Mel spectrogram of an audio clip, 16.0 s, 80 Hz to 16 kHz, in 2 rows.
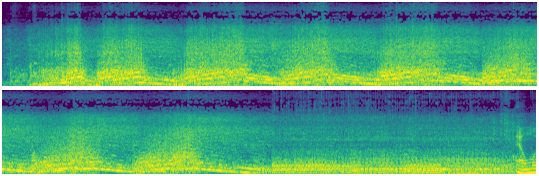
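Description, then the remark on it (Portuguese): A 2-liter Alfa Romeo V8 racing engine, as fitted to the 33 racing cars, revs hard in a repeated rise-and-fall pattern, about eight sharp throttle blips in a row, loud, then settles into a steady high idle. “É um motor 2.0 V8 que equipou os P33 de corrida, o 33 Stradale”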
